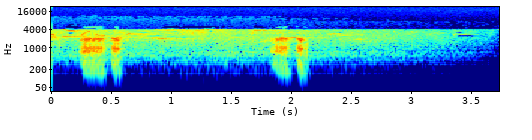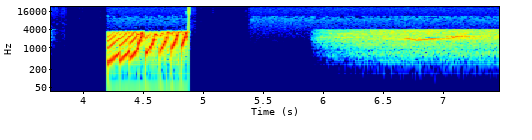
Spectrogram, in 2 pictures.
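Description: A single loud, short frog croak with a rapid, rattling pulse, standing out after a stretch of soft background hiss and a couple of muffled bursts. No one speaks.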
